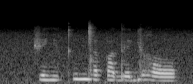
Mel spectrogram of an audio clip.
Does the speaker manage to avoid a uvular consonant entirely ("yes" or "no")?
no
